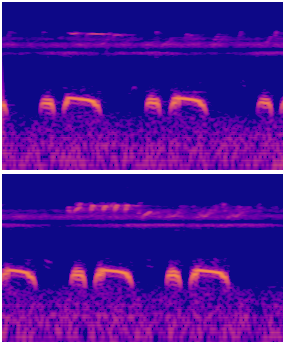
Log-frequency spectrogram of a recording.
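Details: A spotted dove used as a ground decoy during bird trapping, facing wild birds in Vietnam, coos in a low, soft phrase about five times. Each phrase is a short note followed by a longer hollow coo, over a steady insect hum.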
